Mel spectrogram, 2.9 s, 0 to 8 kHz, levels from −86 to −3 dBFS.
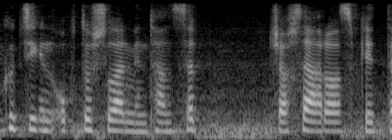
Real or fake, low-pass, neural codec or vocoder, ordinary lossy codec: fake; 7.2 kHz; codec, 16 kHz, 0.8 kbps, ZipCodec; AAC, 48 kbps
